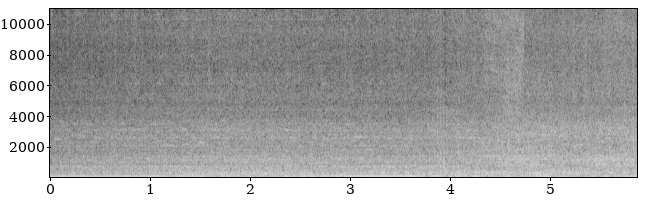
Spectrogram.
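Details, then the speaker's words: 1984 Buick Grand National V6 with sequential fuel injection, 65,000 on the clock: uneven, lumpy, choppy idle with an irregular pulse over a low hum; said to worsen when warm; injectors gone bad from sitting are suspected, not confirmed. "it's you know it's kind of running a little rough but apparently when it warms up it's even worse"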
